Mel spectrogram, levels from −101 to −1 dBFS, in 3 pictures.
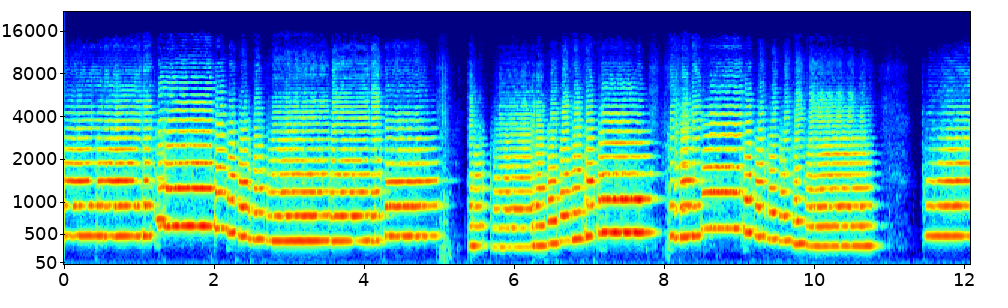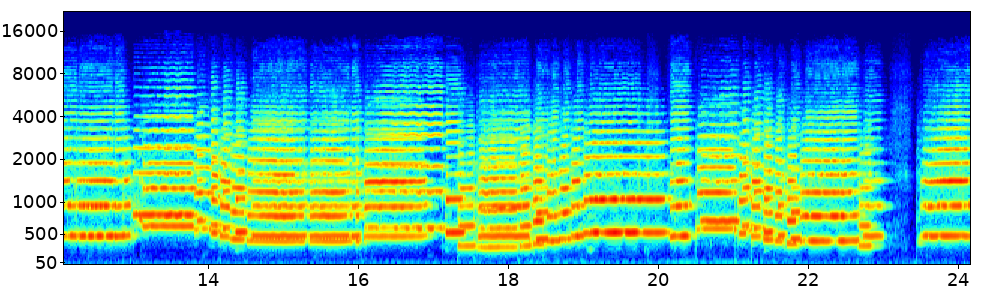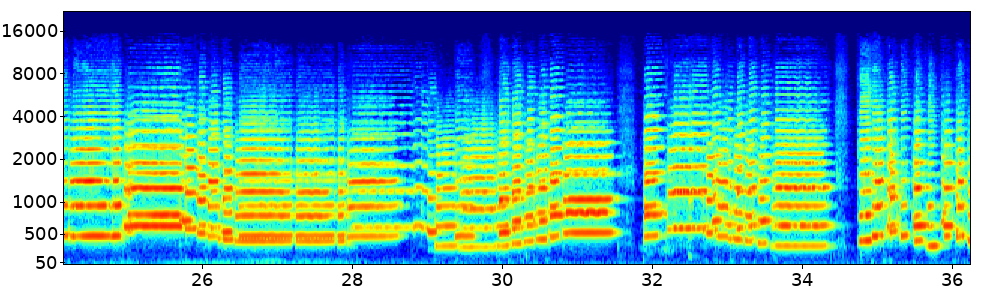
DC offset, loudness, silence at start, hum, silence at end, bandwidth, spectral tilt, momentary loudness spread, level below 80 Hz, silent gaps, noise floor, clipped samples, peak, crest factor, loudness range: under 0.1%; -18 LUFS; 0 s; none; 0 s; 10 kHz; -1 dB/octave; 8 LU; -74 dBFS; none; -63 dBFS; under 0.1%; -2 dBFS; 16 dB; 5 LU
